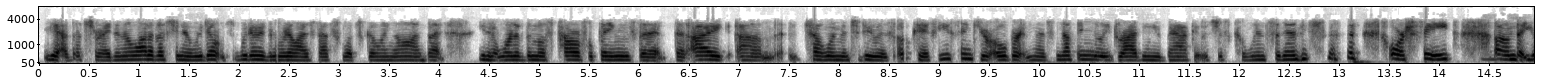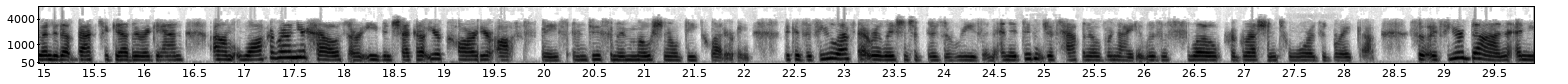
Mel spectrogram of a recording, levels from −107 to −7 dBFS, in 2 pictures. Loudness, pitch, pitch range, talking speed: -14 LUFS, 195 Hz, 185-210 Hz, 230 wpm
